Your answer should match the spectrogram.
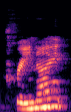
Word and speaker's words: Prehnite: How do you say the name of it again? Prehnite. Prehnite. Okay. It's spelled differently. It's spelled uh, P R E H N I T E.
